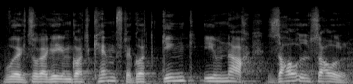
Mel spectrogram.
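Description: A man's voice: mid-range voice, normal speed. A man preaching a sermon in German, earnest and repetitive, speaking straight to the listener. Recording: long reverb, hall.

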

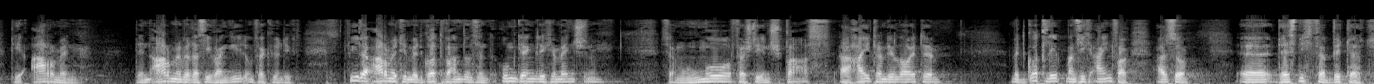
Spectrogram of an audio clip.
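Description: A man's voice: on the low side, a little mellow, husky, big-room sound. A man preaching a sermon in a rambling way, often restarting his sentences and speaking to the listener directly.

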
